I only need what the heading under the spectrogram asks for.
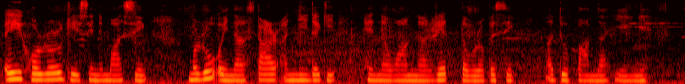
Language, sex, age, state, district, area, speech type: Manipuri, female, 18-30, Manipur, Churachandpur, rural, read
